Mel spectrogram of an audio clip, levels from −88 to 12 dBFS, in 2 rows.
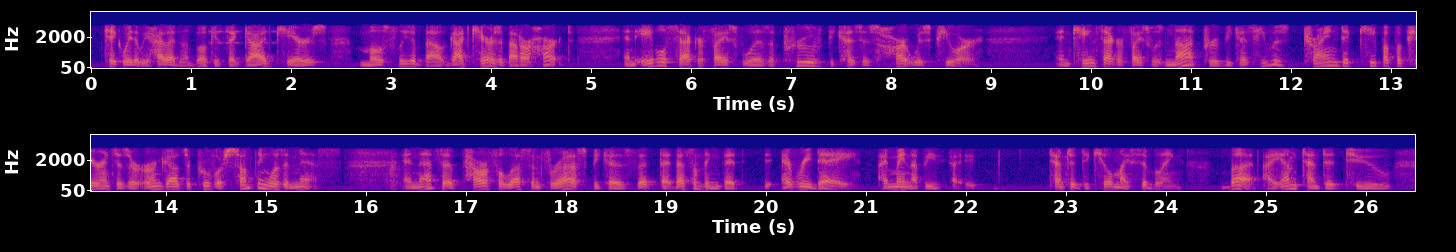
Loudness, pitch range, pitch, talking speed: -33 LUFS, 100-140 Hz, 115 Hz, 180 wpm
